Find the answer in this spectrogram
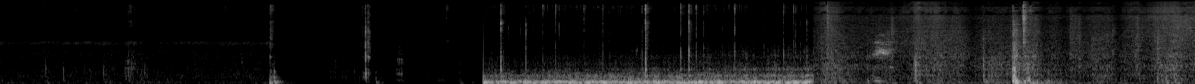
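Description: Scraping, clattering and rumbling work noises indoors, with a steady tone early on and no animal voices.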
